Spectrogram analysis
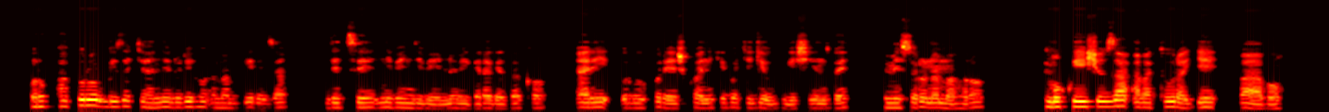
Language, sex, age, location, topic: Kinyarwanda, male, 50+, Kigali, finance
